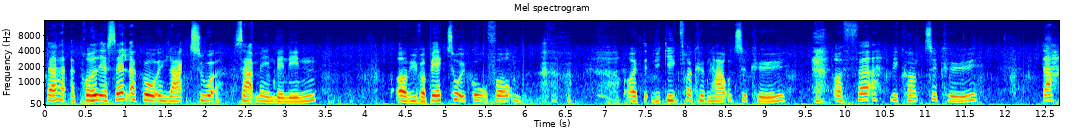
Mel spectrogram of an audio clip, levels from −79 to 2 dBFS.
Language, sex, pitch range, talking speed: Danish, female, 200-245 Hz, 165 wpm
